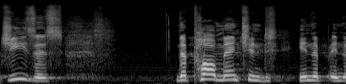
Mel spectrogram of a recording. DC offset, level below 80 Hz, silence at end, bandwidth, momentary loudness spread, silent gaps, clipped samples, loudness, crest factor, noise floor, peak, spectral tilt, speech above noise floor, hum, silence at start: under 0.1%; -74 dBFS; 0 s; 17.5 kHz; 21 LU; none; under 0.1%; -23 LUFS; 20 dB; -57 dBFS; -4 dBFS; -4 dB/octave; 34 dB; none; 0 s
